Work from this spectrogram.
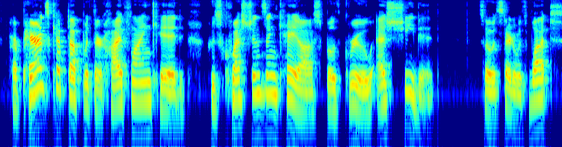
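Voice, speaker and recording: A man reading a picture book aloud like a teacher, emphatic and expressive, with casual explanatory asides for young listeners. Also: fairly high pitch.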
